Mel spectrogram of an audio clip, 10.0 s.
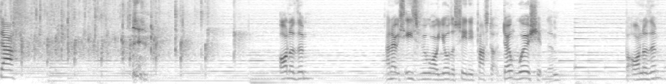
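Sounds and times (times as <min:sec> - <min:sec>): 
speech: 0:00.0 - 0:00.9, 0:04.2 - 0:04.8, 0:05.8 - 0:08.6, 0:09.4 - 0:09.9
audience clapping: 0:00.0 - 0:03.8.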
